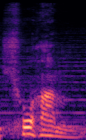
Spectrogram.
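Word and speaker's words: שהם: 발음은 쇼함 이렇게 하네요.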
